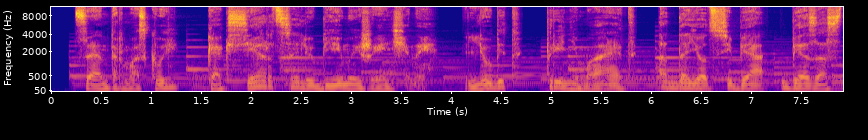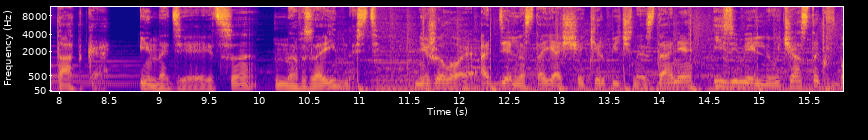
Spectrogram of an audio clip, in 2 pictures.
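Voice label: russian male commercial; voice demos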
